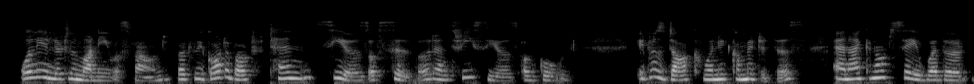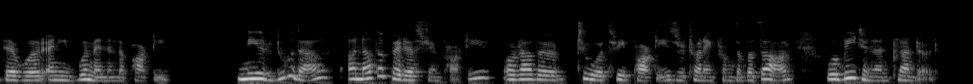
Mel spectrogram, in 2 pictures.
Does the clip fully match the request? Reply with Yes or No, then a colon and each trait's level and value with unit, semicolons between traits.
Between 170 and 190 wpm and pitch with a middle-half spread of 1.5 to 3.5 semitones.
No: average, 180 wpm; average, 5.3 semitones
